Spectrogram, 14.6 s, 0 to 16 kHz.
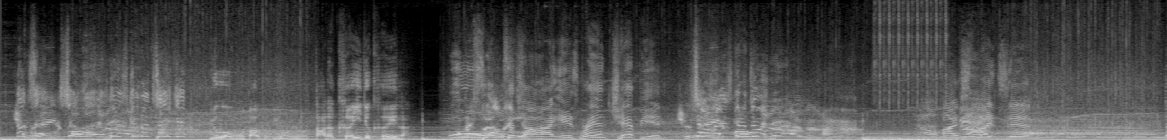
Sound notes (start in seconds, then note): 6.4 commentator 3, in English; 13.5 crowd cheering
